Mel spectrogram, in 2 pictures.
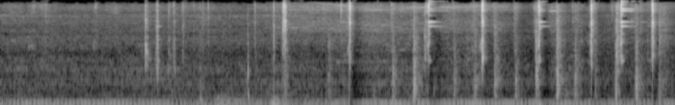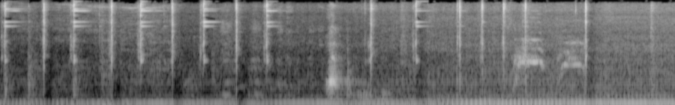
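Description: Zippo lighter lid being flicked open and snapped shut over and over, a string of sharp metallic clicks, about two a second at the busiest.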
